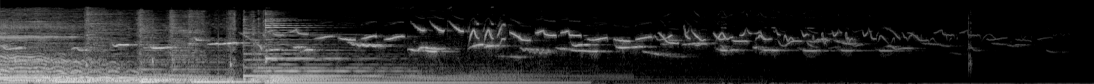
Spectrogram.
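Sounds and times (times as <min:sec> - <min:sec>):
birds chirping: 0:00.0 - 0:10.8.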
